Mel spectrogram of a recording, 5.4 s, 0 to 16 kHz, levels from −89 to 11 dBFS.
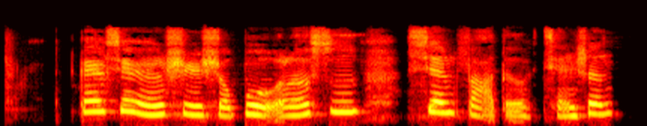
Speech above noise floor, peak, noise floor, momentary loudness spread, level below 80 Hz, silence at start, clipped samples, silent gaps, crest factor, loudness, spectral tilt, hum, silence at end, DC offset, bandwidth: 31 dB; -2 dBFS; -47 dBFS; 10 LU; -64 dBFS; 0.05 s; under 0.1%; 0.53-0.58 s; 16 dB; -17 LUFS; -3 dB/octave; none; 0.3 s; under 0.1%; 8 kHz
